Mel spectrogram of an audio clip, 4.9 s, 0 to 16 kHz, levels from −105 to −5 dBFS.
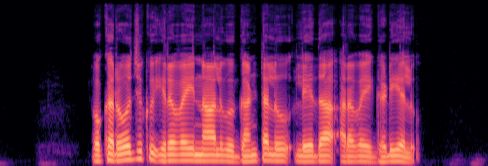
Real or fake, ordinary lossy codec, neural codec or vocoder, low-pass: real; none; none; 14.4 kHz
